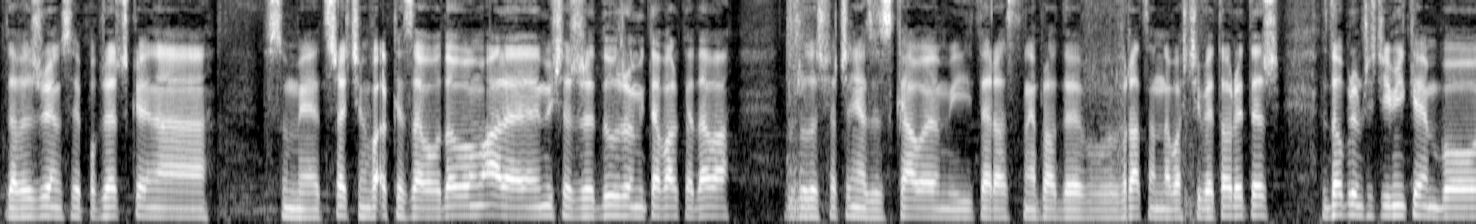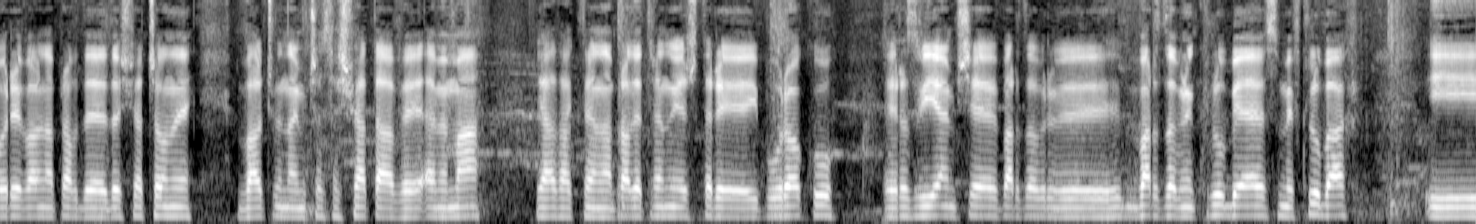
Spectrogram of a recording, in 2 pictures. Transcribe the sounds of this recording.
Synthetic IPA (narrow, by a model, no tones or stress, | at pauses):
zavɛʐɘwɛmsɔbʲjɛpɔbʐɛt͡ʂkɛnafsumʲjɛtʂɛt͡ɕɔ̃w̃va̰lkɛzːavɔd̪ɔvɔ̃w̃alɛmɘɕlɛʐɛd̪uʐɔmʲit̪avalkɛd̪awa | d̪uʐɔd̪ɔɕfʲjat̪̚t͡ʂɛɲazɘskawɛmit̪ɛɾast̪aknapɾavd̪ɛvɾat̪samnavwaɕt͡ɕivɛt̪ɔɾɘt̪ɛʂzd̪ɔbɾɨmpʂɛt͡ɕivɲikʲɛmbɔɾɘvalnapɾavd̪ɛd̪ɔɕfʲjat̪̚t͡ʂɔnɘ | valt͡ʂɨwnamʲit͡ʂɔsfaɕfʲat̪avɛmɛma | jat̪ak̚t̪napɾavd̪ɛt̪ɾɛnujɛt͡ʂt̪ɛɾɘipuwɾɔku | ɾɔzvʲijawɛmɕɛvbaɾd̪ɔd̪bɾɘmbaɾd̪ɔd̪ɔbɾɘmklubʲjɛfsumʲjɛfklubax | i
